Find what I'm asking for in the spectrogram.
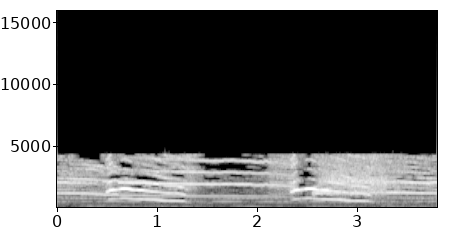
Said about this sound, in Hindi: भूतिया गुड़िया चीखती रही और उसे एक बक्से में बंद कर दिया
